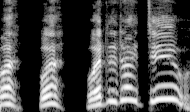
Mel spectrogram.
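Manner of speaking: very high, scared, frightened, stumbling stammer. Voicing a captured man dragged outside by the players: scared. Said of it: "he's looking really scared".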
